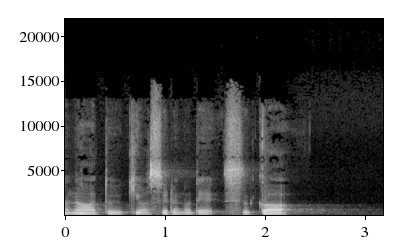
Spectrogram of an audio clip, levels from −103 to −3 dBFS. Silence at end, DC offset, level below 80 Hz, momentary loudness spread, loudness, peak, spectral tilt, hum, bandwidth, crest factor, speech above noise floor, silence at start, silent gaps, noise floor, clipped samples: 0.95 s; under 0.1%; -80 dBFS; 8 LU; -24 LUFS; -8 dBFS; -4 dB/octave; none; 15.5 kHz; 18 dB; 42 dB; 0 s; none; -67 dBFS; under 0.1%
